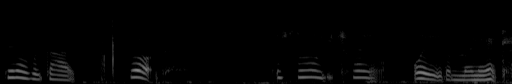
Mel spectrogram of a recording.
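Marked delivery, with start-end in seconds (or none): none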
